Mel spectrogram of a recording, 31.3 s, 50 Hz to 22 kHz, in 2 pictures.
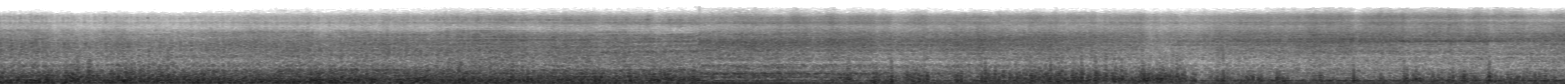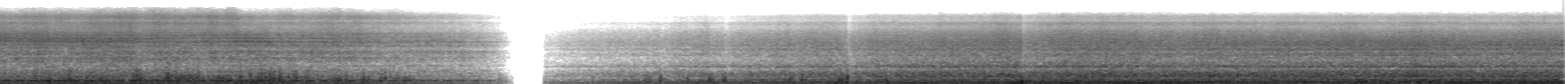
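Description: Massey Ferguson 40 RS combine harvester running steadily while cutting wheat, a continuous engine and threshing drone with a low hum. The sound fades out to silence for a moment about two-thirds through, then comes back.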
